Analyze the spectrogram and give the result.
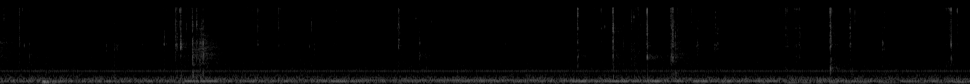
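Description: A metal blade scrapes thin curls and flakes off a solid purple striped oval bar of soap held in the hands. Quiet, crisp scraping and crackling runs throughout, broken by sharp, bright clicks, over a steady low hum and a faint sustained tone.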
